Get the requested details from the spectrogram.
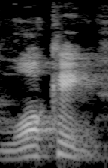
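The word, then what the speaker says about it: walking: लिए यूज होता है डब्ल्यू ए एल के वॉक और इसमें लगाएंगे आई एनजी यहां पे एल होता है साइलेंट तो ये हो गया वॉकिंग सो to main were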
